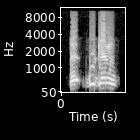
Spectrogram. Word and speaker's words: Godenu: How do I pronounce the name of your town? – Godenu. – Godenu, okay. – Godenu. – Godenu, right? – G-O-D-E-N-U.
